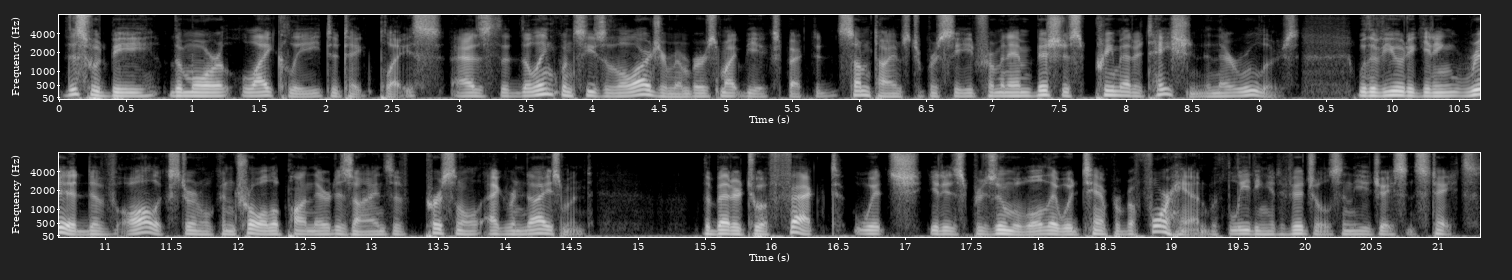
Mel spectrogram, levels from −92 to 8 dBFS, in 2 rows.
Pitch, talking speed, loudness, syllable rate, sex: 120 Hz, 180 wpm, -19 LUFS, 5.7 syllables/s, male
